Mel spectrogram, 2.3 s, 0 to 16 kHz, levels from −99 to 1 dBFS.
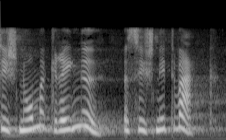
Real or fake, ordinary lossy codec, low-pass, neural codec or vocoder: real; none; 7.2 kHz; none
